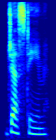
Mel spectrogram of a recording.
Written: justine

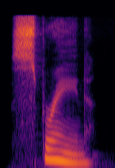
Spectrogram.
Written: sprain

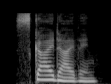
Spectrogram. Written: skydiving

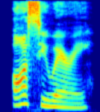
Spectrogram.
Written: ossuary

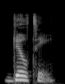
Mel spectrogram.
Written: guilty

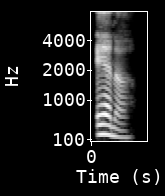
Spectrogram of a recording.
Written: anna

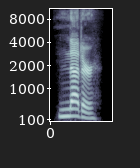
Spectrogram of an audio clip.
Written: nutter

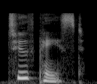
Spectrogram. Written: toothpaste

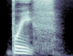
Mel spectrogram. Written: brief

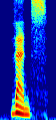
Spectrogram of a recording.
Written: thence

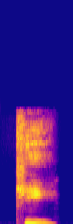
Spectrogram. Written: key

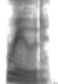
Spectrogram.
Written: rude

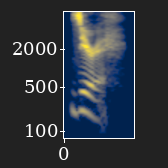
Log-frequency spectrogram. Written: zurich

